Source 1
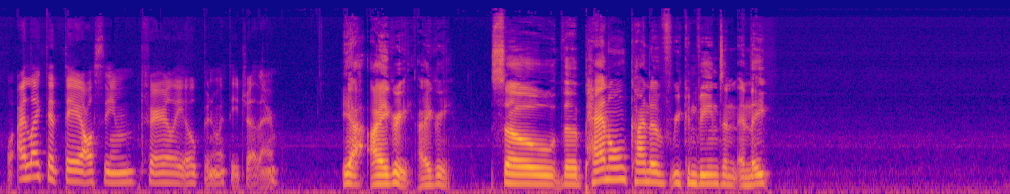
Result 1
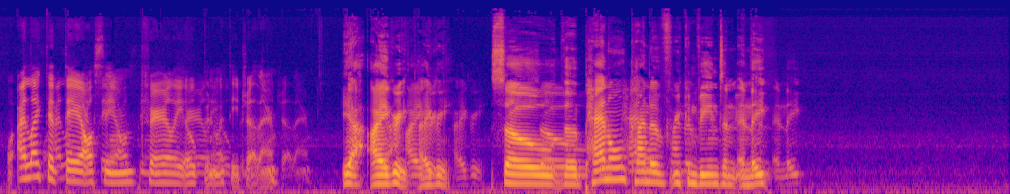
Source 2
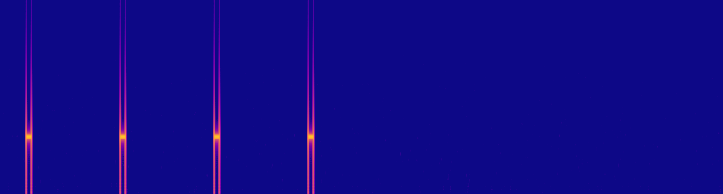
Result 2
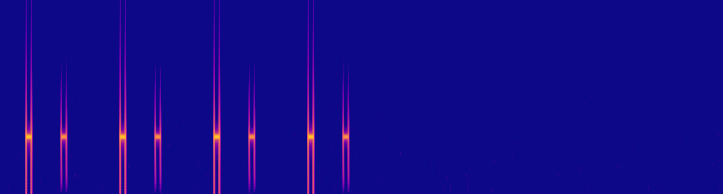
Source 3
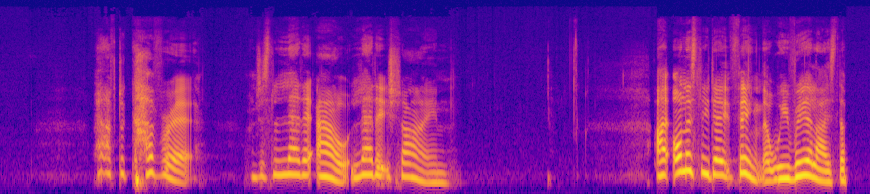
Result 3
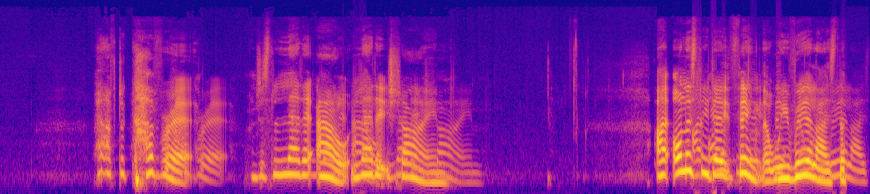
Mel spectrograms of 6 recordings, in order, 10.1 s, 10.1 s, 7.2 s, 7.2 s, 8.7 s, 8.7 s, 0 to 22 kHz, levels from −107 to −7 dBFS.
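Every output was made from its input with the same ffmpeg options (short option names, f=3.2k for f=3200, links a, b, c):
-filter_complex "[0:a]asplit=2[a][b];[b]adelay=350,highpass=300,lowpass=3.4k,asoftclip=type=hard:threshold=-10.5dB,volume=-13dB[c];[a][c]amix=inputs=2:normalize=0"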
